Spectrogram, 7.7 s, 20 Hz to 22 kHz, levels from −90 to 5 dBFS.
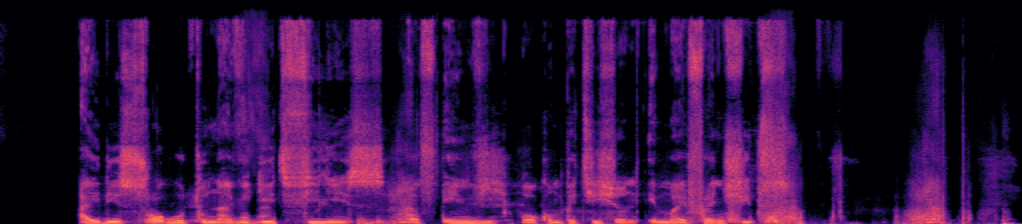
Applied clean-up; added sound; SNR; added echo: neural mask model Resemble Enhance denoiser.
